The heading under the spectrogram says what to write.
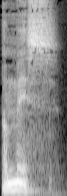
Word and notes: amiss: British English

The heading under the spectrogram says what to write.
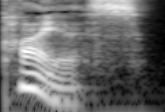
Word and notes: pious: British English

